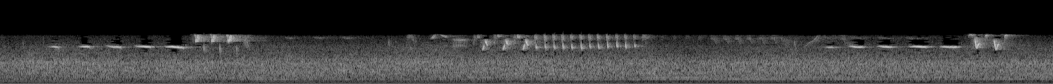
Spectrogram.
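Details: Common nightingale delivering varied song phrases: pure whistled notes repeated in a slow swelling series, then fast rattling trills of clipped notes, with pauses of steady background hiss between phrases.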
